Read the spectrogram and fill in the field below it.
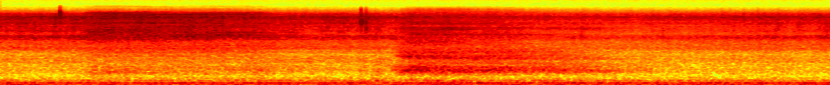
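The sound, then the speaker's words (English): A slow, airy breath drawn in and then let out, a steady hiss that shifts tone midway, moderately loud, with no talking. “Take a nice deep breath again.”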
